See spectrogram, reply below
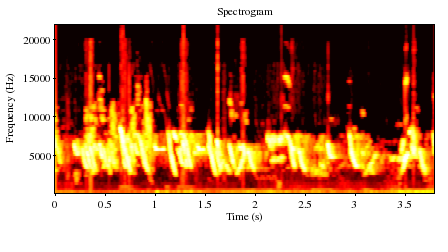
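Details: Several saffron finches making noise together: dense, rapid high twittering and chirped notes run without pause, with a few soft low slurred whistles underneath and faint low background rumble.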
